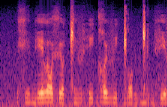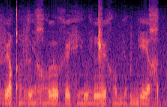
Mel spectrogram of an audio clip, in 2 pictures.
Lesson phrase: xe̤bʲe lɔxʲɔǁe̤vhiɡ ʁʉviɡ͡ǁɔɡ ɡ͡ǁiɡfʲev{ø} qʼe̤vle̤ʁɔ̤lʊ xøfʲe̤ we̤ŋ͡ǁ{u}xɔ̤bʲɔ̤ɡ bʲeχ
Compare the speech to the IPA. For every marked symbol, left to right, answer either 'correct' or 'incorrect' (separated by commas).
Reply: correct, incorrect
